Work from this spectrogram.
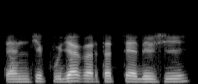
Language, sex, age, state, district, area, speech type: Marathi, male, 18-30, Maharashtra, Wardha, rural, conversation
